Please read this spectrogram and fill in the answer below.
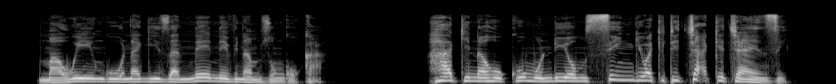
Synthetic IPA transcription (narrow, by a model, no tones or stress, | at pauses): ma̰wiŋɡuːnaɠizanɛnɛvinam̩zuŋɡṵka̰ | hakinahukumundijɔm̩siŋɡiwakitit͡ʃa̰kɛt͡ʃaɛnzḭ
